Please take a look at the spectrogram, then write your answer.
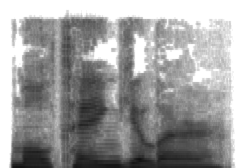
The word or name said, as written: multangular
